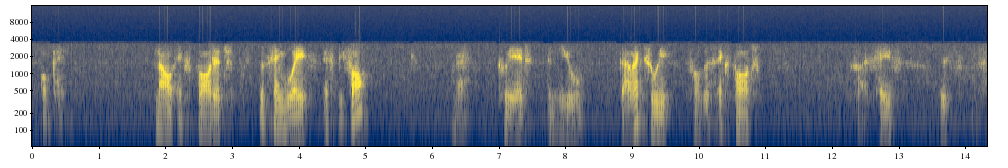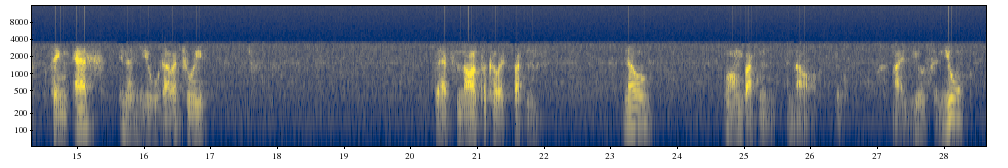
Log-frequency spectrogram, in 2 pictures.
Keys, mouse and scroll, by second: 0.0 click, 0.8 8, 1.4 Return, 11.8 click, 16.5 click, 22.7 click, 25.1 click, 27.4 click.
